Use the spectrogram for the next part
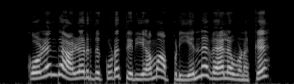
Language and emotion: Tamil, angry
